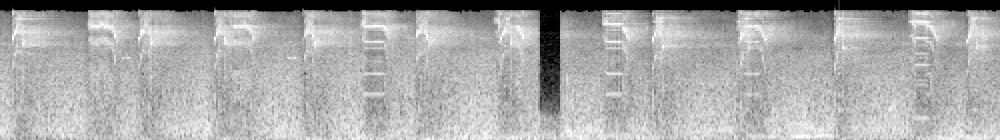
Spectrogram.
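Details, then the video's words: Rhythmic squeaky calls of a tarsier, called tangkasi by local people, come in high bent notes roughly every second over a hissy, noisy background, with one brief dropout midway. "Tarsier Calling Sound"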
